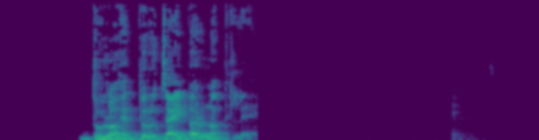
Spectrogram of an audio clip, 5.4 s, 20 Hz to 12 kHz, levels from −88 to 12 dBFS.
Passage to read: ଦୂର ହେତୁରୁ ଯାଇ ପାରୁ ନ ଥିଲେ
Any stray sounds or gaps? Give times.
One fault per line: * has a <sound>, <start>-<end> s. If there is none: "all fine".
all fine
